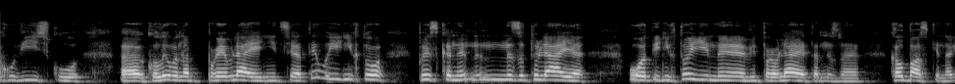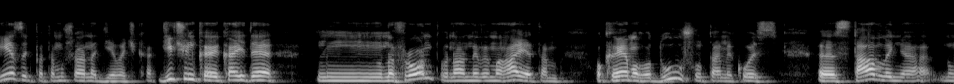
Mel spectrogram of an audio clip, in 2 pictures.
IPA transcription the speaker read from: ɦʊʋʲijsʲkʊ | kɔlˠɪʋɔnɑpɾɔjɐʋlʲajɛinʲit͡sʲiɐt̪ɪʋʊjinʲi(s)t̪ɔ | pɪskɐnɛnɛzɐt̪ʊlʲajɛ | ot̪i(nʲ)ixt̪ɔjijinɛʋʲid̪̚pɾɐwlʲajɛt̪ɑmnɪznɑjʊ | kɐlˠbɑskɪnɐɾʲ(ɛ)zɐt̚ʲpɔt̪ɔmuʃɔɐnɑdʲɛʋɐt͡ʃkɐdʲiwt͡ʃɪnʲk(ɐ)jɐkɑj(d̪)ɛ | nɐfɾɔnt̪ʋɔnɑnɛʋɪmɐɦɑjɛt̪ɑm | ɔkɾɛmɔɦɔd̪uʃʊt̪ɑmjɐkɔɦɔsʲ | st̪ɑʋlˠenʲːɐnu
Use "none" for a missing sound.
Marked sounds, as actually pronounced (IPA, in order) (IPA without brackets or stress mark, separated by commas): x, nʲ, ɛ, ɐ, d̪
